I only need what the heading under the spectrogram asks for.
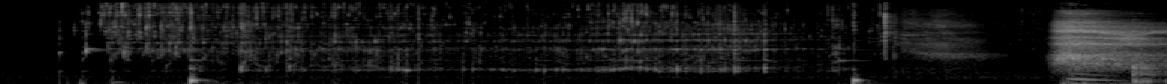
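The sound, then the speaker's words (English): Liquid pours into a glass as a zero-sugar, zero-carb Basque drink is served, making a soft, steady trickle broken by two brief knocks, with a louder rush near the end. “That is the sound of me pouring myself a glass of Basque.”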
